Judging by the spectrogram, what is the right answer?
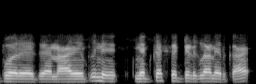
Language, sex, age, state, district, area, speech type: Tamil, female, 18-30, Tamil Nadu, Dharmapuri, urban, conversation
